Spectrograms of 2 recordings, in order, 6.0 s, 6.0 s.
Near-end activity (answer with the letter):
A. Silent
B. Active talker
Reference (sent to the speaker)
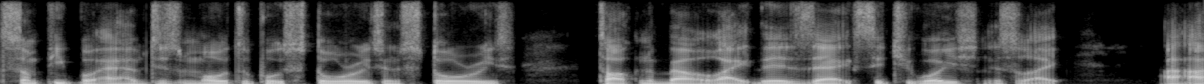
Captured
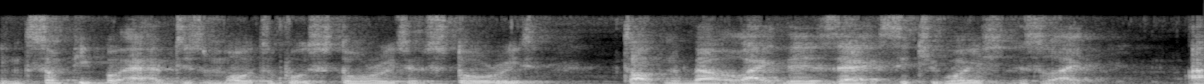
A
